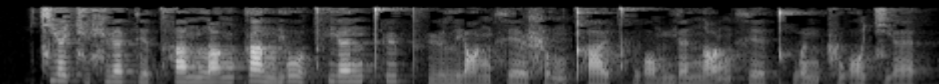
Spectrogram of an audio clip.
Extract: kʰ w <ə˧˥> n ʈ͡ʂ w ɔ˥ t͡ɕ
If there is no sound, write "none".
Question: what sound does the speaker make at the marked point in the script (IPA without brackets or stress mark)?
ə˥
